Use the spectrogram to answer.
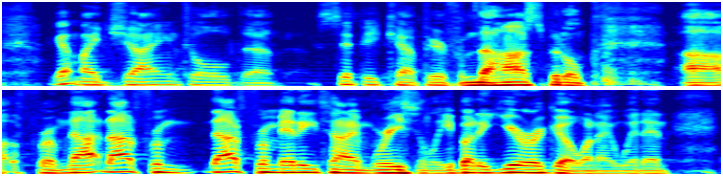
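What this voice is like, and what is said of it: Rough, unwell-sounding voice. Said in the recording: “My voice is not all that good, as you can tell from the bronchitis that I'm dealing with.”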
